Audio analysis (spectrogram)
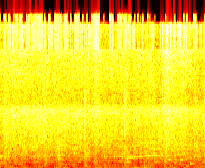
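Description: Scrambled eggs being stirred and mixed in a hot pan, steady scraping strokes over a continuous loud sizzle of frying, close up and without talk.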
